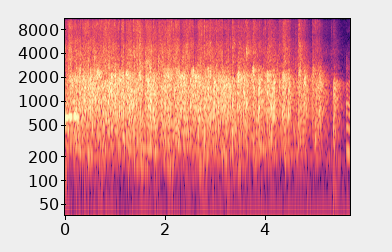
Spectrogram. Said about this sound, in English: You're doing a great thing. Round of applause. Woo.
